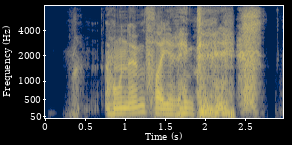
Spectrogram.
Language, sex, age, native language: Icelandic, male, 20-29, Icelandic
